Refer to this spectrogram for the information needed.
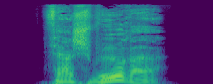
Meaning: conspirator
- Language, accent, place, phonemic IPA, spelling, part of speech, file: German, Germany, Berlin, /fɛɐ̯ˈʃvøːʁɐ/, Verschwörer, noun, De-Verschwörer.ogg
